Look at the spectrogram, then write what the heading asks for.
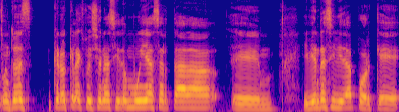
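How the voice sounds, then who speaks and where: A man at a high pitch, moderate pace and fairly even intonation, over a quiet background. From Monterrey, northern Mexico; Mexico. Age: young. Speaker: visual artist; guest. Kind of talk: interview. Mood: calm, explanatory. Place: studio. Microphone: lapel.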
